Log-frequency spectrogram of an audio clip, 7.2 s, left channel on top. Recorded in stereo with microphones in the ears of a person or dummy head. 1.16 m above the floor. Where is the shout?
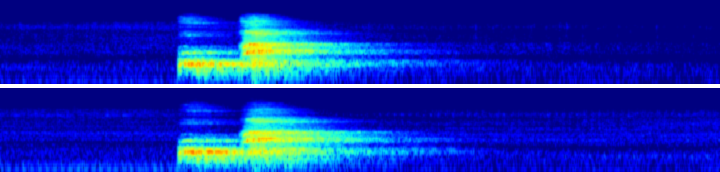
40° left (ahead or behind), 1.1 m.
